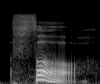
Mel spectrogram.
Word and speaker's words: fort: Fort, final T not pronounced.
